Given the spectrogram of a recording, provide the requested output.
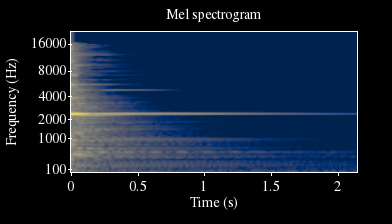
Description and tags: conduit on edge
Large square metal road sign struck into the edge with a 2' piece of metal electrical conduit. Low frequencies come from the sign, high frequencies from the metal conduit. The sort of sound you might hear in "Stomp".
metal, ping, metallic, sheet, percussion, bang, stomp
